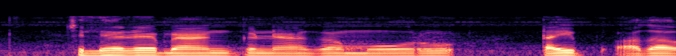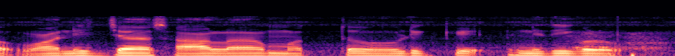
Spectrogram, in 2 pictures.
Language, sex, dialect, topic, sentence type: Kannada, male, Dharwad Kannada, banking, statement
